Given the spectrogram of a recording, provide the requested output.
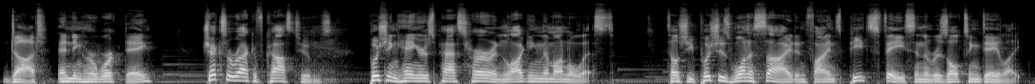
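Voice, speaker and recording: A man's voice: mid-range voice, animated, normal speed. A man reading screenplay stage directions at a podcast table read, with joking asides. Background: background music.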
